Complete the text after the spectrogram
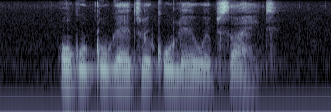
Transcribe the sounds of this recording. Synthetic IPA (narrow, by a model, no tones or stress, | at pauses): ok̬ʼuǃuk̬ʼɛtʰwɛk̬ʼulɛwɛbsajitʰ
